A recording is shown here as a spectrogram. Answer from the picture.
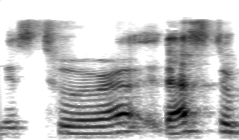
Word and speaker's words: Tura: on here on this episode her name is tura that's the correct way to pronounce your name right you did it correctly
